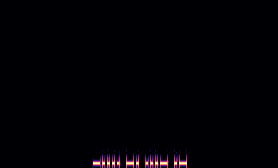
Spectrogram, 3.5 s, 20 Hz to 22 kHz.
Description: Morse code, heard as a keyed tone, about 40 wpm, 700 Hz. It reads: 6NVA
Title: All Cut Numbers - 4-Digit 40wpm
